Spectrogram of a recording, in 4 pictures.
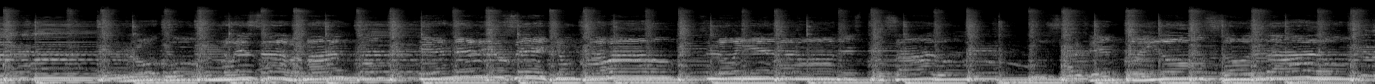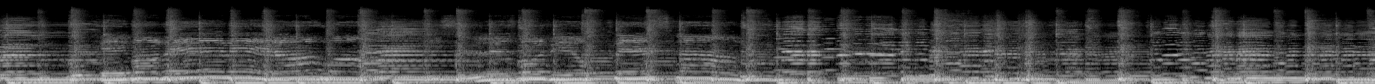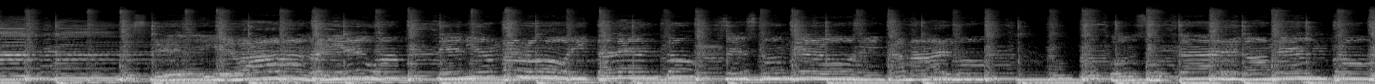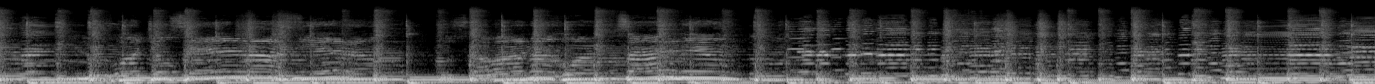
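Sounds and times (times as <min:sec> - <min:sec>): button accordion melody: 0:00.0 - 0:36.0, 0:36.8 - 0:45.7, 0:46.5 - 0:55.0
drum kit steady beat: 0:00.0 - 0:55.0
guitar: 0:00.0 - 0:55.0.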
